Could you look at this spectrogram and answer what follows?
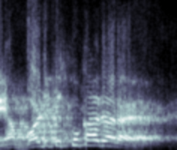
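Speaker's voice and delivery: ordinary talk, nothing marked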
